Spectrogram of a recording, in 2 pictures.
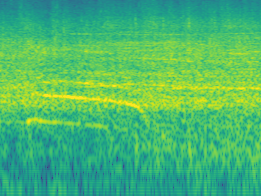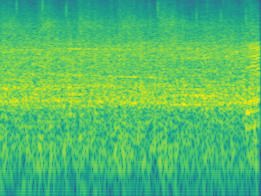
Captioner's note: crowd cheers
